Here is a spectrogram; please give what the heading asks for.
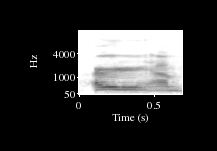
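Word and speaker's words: Huerter: You got Herder. If I say his name wrong, my bad. You got it right there. You got him. Okay, my bad. You got Herder.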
